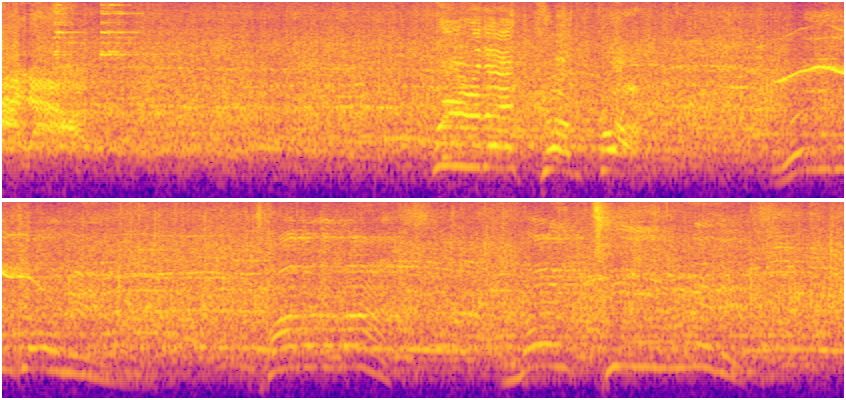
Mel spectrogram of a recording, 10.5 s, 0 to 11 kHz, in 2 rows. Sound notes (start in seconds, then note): 1.3 crowd cheering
